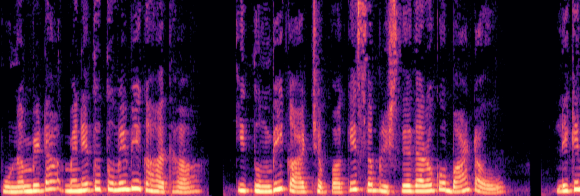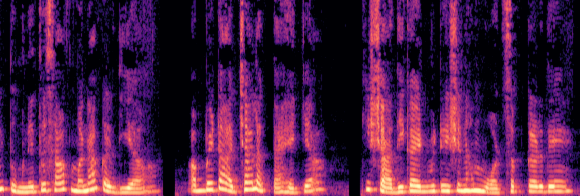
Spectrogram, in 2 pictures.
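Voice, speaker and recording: A woman's voice: high voice, lively intonation, normal speed, warm tone. A woman voicing a humble, worried middle-aged widowed mother in a Hindi cartoon moral story.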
